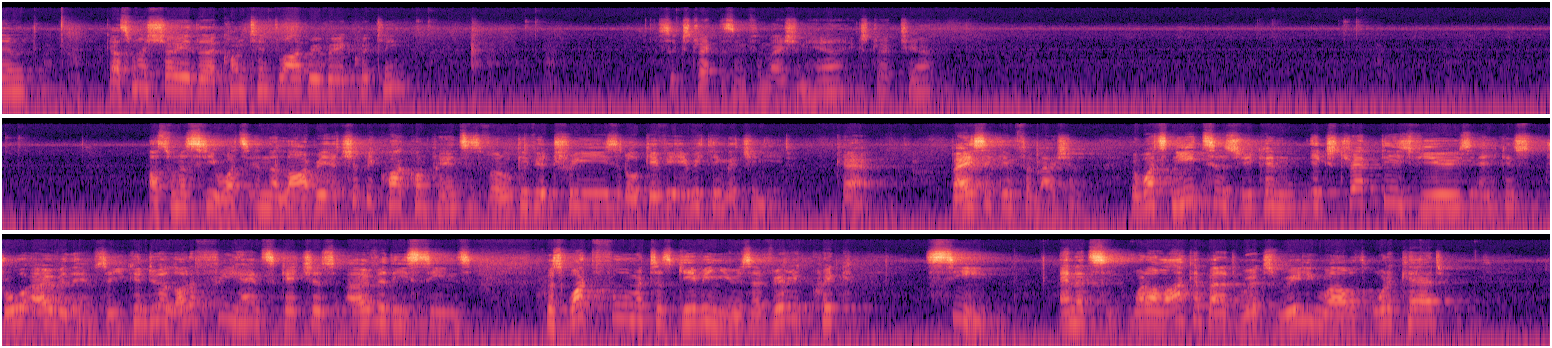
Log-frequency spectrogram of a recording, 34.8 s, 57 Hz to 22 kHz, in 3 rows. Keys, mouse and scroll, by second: 0.1 scroll, 0.3 scroll up 1, 2.0 click, 2.2 scroll, 3.2 click, 4.0 click, 5.1 click, 10.2 click, 11.8 click, 29.0 click, 29.5 scroll down 6, 30.2 Caps_Lock, 30.9 scroll down 1, 30.9-31.6 scroll, 33.9 scroll.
